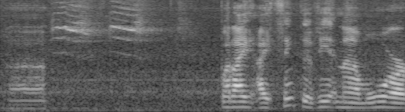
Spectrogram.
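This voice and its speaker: A man speaks at a very slow pace. His voice sits at a medium pitch. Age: 60s. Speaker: war veteran. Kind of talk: interview. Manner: halting.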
